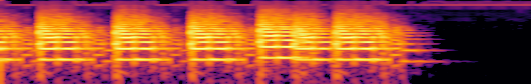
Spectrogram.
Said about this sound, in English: How did you make that sound? Okay, so yeah, I played that keyboard part, and that is the same sample. It's the same as this one. Yeah. And so you're just basically pressing and releasing the key really quickly so it only plays the first note of the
